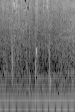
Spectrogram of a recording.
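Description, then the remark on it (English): Rain pattering outside, heard as a handful of soft, scattered taps over a steady low hum, fairly faint and irregular, with no voices. “It's raining now. Can you hear that in the microphone? The rain.”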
